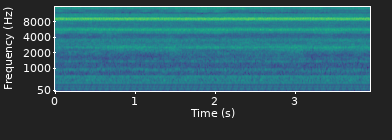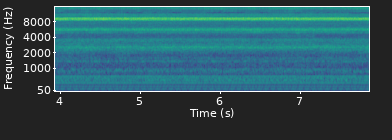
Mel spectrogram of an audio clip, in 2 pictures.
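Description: Steady motor hum with a continuous hiss from a running aerosol nebulizer, unchanging throughout.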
